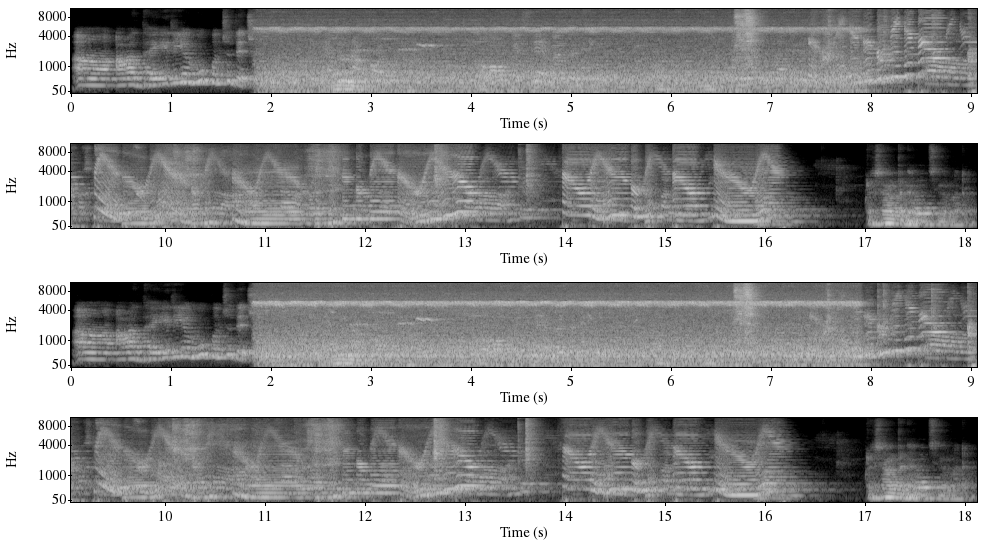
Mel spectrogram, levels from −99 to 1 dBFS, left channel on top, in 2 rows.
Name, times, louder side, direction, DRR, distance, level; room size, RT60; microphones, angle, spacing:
voice 1, 0.0-5.6 6.6-16.3 17.4-17.6, left 2 dB, 30° left, -4 dB, 0.4 m, -34 dB
sound 1, 1.8-7.9, right 5 dB, 65° right, 0.5 m, -25 dB
voice 2, 2.5-3.0 3.8-4.1 5.8-6.6 15.9-16.0 17.0-17.9, left 1 dB, 5° right, -5 dB, 0.9 m, -32 dB
sound 2, 6.6-6.9 7.5-9.4 9.6-9.7 9.9-12.1 12.7-12.9 13.5-14.2, right 2 dB, 45° right, 0.8 m, -30 dB
sound 3, 7.4-13.6 14.0-16.2, left 2 dB, 75° left, 0.6 m, -28 dB
2.7 x 2.4 x 3.2 m, 0.91 s
head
